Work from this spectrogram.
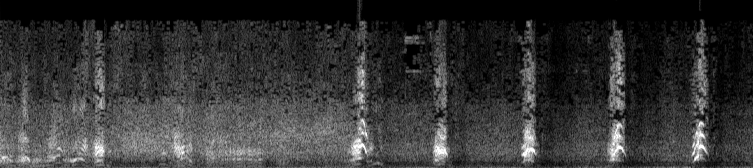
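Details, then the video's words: Kangal dogs fighting: after a muddled stretch of voices and scuffling, six loud, clipped barks come roughly once a second, each a sharp burst, with a faint low hum underneath. "kangal kavgasi |kopek bogusmasi| kangal saldirisi"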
